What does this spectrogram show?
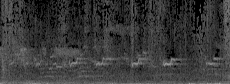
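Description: Small birds chirp faintly, short high tweets scattered throughout, over a low steady outdoor rumble with no one speaking, on a Sunday in an outdoor area with a children's play zone of wooden structures, bike paths and ziplines.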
